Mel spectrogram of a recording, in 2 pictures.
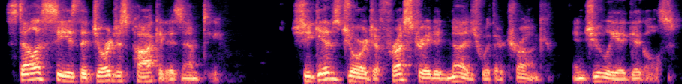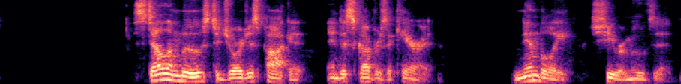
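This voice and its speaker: A man narrates a children's story aloud. His voice sits slightly low and moves with very lively intonation, giving an expressive read. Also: unhurried. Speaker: teacher reading aloud.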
